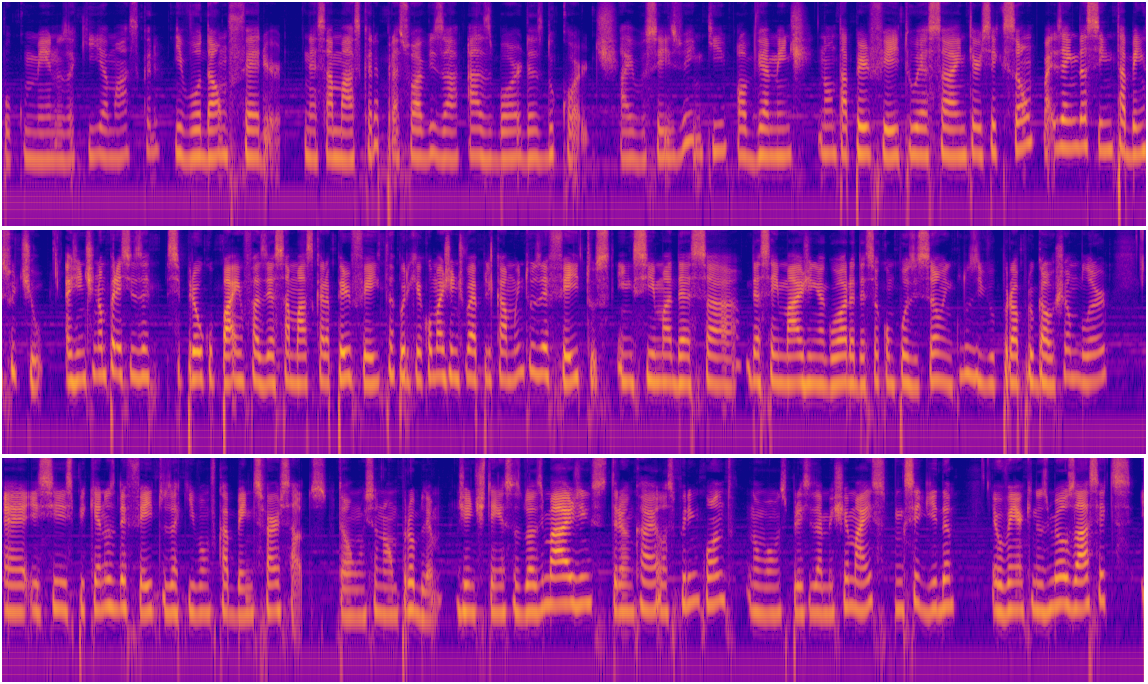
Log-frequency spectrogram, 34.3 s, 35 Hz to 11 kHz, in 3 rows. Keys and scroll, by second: 0.6 v, 3.9 f.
